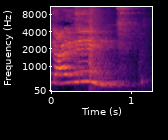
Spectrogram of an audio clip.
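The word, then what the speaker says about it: टायलिन: Enzyme को बोलते हैं टाइलिन. टाइलिन बच्चों लिखते हैं पटाइलिन, बट पढ़ते हैं टाइलिन. पी जो है हमारा ये साइलेंट है.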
